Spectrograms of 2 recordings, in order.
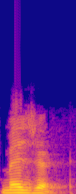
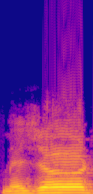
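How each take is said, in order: First: The word is said short and compact. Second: The word is drawn out long. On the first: The speaker calls it right. "D சேர்த்தா measured" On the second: The speaker calls it wrong. "measured என்று உச்சரிக்க கூடாது, அவ்வளவு நீளமா அளக்கக்கூடாது"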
